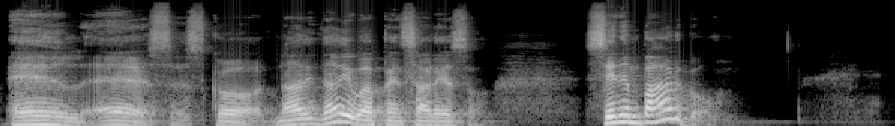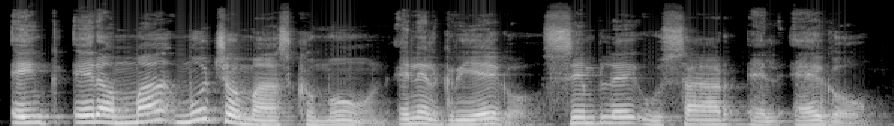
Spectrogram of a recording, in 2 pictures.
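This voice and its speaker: A man teaching an online Bible lesson, explaining slowly and often restarting his phrases. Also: mid-range voice, dark tone.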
